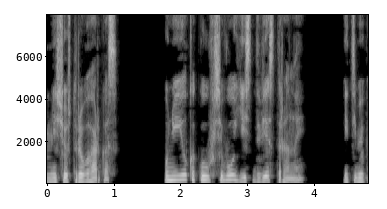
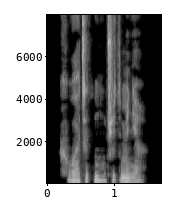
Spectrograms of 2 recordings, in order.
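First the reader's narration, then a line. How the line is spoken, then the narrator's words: Whispered. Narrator (Russian): прошептал я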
